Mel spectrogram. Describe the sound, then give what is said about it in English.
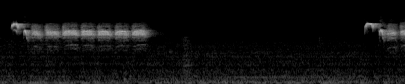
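A chickadee's alarm call: a rapid run of harsh, buzzy 'dee' notes repeated about eight times, then a pause and another burst starting. Clear, with no voices. “So if they see an eastern screech owl, it will be like chickadee-dee-dee-dee-dee-dee-dee.”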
